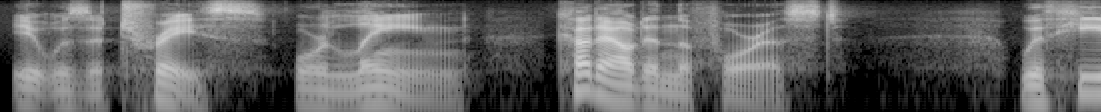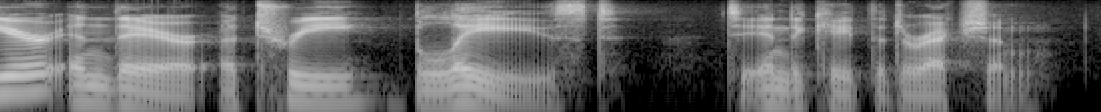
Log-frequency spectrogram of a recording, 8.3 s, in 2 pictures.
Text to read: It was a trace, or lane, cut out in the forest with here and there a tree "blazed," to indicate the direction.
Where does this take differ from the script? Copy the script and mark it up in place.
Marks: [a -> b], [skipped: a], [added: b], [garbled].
It was a trace, or lane, cut out in the forest with here and there a tree "blazed," to indicate the direction.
